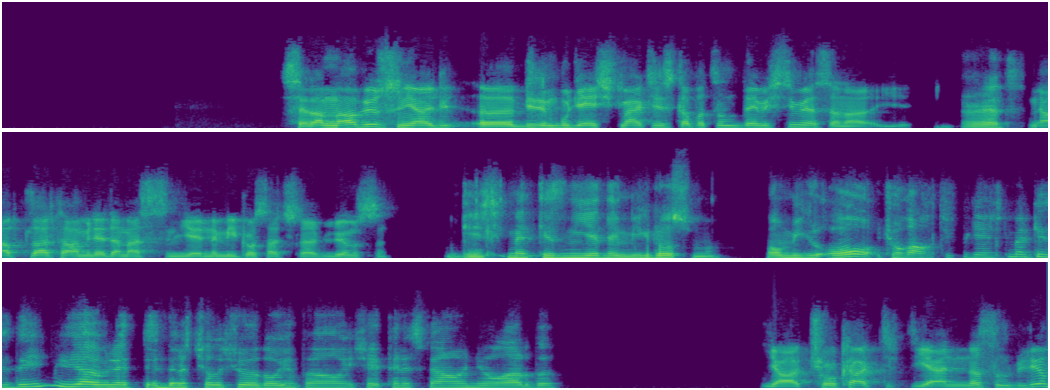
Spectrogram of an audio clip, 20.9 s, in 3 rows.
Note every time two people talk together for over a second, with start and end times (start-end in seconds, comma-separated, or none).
none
